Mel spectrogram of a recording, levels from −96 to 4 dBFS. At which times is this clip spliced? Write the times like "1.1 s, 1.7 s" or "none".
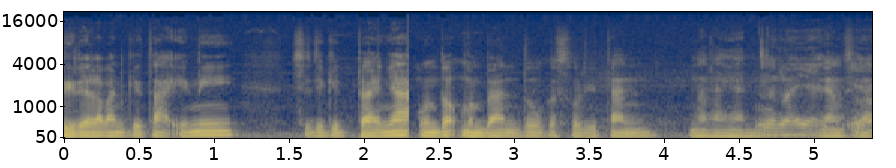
2.3 s, 4.0 s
